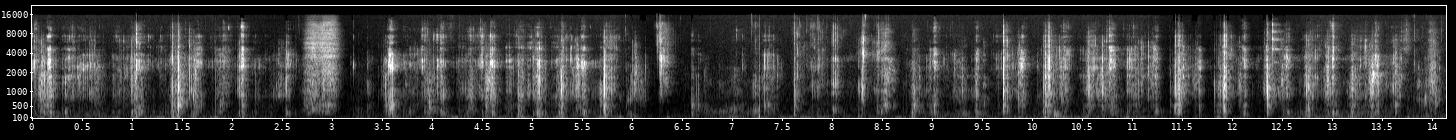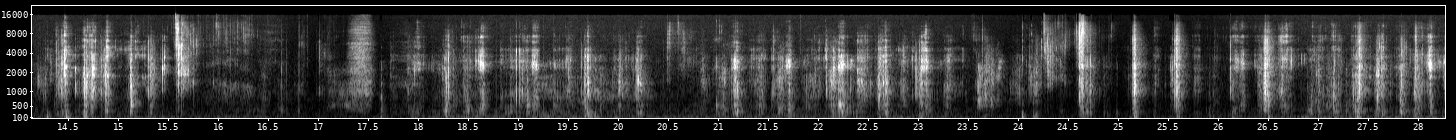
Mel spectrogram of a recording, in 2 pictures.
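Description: Close-miked chewing: a person chewing and crunching food in quick, irregular clicks and crackles, with a quieter lull about two-thirds of the way through.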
